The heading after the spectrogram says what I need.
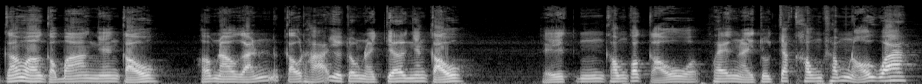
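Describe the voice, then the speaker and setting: A man's voice: medium pitch, normal speed, lightly acted. A man voicing a young injured husband with a Southern Vietnamese accent, weary, blunt and rustic. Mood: resigned. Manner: blunt, rustic, half-joking.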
